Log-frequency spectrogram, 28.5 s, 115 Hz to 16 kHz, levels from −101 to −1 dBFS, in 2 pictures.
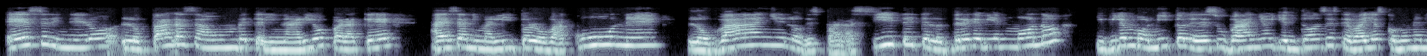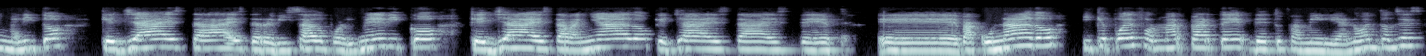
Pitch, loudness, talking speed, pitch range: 235 Hz, -16 LUFS, 140 wpm, 210-270 Hz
